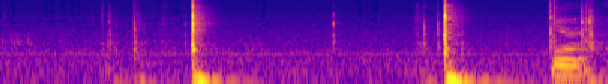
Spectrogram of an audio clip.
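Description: Computer keyboard being typed on: two sharp key strikes about a second and a half apart, with a few faint clicks between them.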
